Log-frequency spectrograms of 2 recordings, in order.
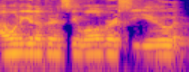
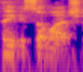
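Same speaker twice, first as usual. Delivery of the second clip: ordinary talk, nothing marked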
